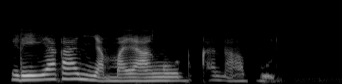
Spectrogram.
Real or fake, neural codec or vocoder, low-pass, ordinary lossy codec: fake; autoencoder, 48 kHz, 128 numbers a frame, DAC-VAE, trained on Japanese speech; 5.4 kHz; none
